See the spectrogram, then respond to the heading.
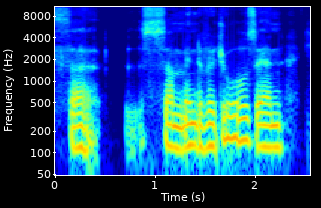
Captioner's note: speaking French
